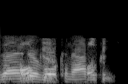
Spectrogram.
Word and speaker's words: Alexander Volkanovski: Alexander Volkanovski.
